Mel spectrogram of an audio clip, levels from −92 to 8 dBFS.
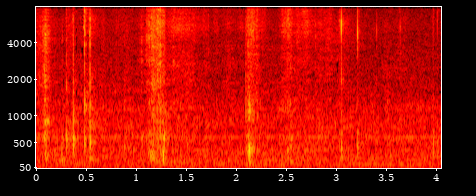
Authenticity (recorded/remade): recorded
